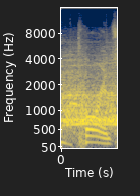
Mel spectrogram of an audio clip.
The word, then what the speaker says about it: Torrance: Torrance Kinsey. His first name is spelled Terrence, but pronounced Torrance.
